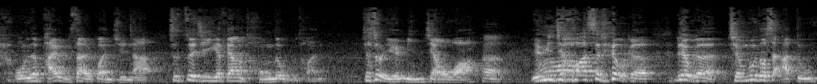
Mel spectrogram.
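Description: With a fairly high pitch and very wide pitch swings, a man talks at a fairly quick pace over noticeable background noise and audible room echo. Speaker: street dance livestream host. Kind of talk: casual interview livestream. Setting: on-location livestream in Taichung. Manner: animated.

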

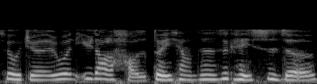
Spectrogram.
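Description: The voice is somewhat breathy, moving at a fairly quick pace with fairly even intonation. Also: woman. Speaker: university student podcast co-host. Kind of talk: casual chat.

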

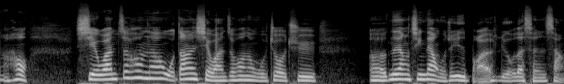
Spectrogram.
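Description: The voice has a dark, mellow tone and very wide pitch swings. It moves at a very fast pace. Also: woman. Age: 30s. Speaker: podcast co-host. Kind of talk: casual chat.

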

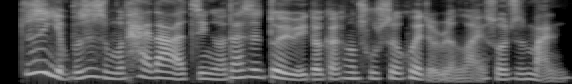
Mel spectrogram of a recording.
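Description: A woman with a normal speaking voice sits at a medium pitch, her pitch varying in an ordinary way. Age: 20s. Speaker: astrologer and hypnotherapist. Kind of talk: casual interview chat.

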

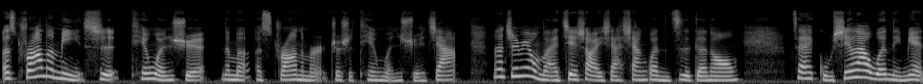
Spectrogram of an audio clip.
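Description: Against a quiet background, a woman with a Chinese accent speaks at a moderate pace in a fairly high pitch with lively intonation. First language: Mandarin Chinese. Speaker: English teacher. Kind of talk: grammar lesson.

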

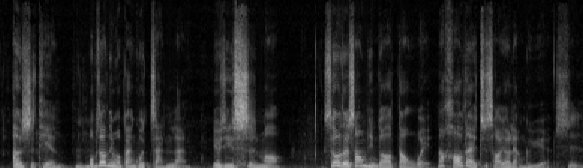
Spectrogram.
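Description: With very wide pitch swings, a woman speaks at a fairly low pitch and moderate pace. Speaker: corporate trainer. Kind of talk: interview storytelling. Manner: assertive, forceful-sounding.

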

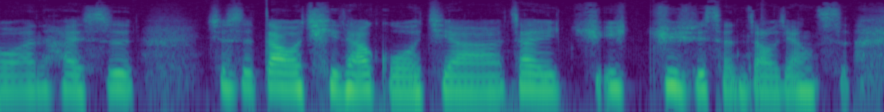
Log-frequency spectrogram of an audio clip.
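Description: A woman with an ordinary speaking voice talks at a moderate pace and medium pitch, with fairly even intonation, in a very clean recording with a silent background and a dry, close sound with no echo. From Malaysia. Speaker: clinical psychology graduate student. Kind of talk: casual chat.

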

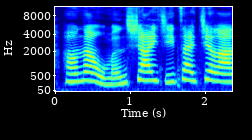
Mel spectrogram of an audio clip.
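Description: A woman's raised, projected voice has a bright, sharp tone, an animated tone and very wide pitch swings. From Malaysia. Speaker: podcast host. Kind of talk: casual solo podcast talk.

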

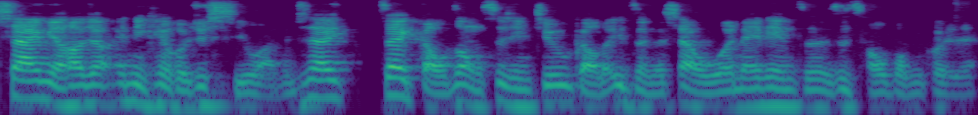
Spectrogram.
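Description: A man at a very fast pace with ordinary pitch variation, over a quiet background. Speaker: culinary school graduate who lived in Japan. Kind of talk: casual chat.

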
